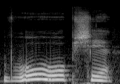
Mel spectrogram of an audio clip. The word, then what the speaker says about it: вообще: Das wird mit zwei O's geschrieben vorne. Вообще. Aber ausgesprochen wird es вообще.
